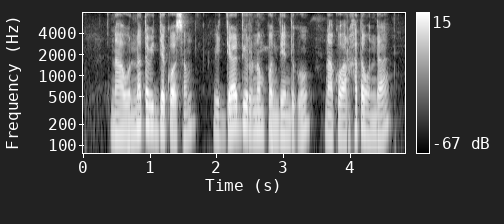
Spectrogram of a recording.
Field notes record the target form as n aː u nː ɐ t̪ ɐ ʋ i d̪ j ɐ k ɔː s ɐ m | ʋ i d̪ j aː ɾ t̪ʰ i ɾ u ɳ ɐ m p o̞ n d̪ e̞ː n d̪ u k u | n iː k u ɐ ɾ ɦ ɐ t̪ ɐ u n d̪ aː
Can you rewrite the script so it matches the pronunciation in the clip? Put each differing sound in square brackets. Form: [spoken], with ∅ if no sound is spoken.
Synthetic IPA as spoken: n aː u nː ɐ t̪ ɐ ʋ i d̪ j ɐ k ɔː s ɐ m | ʋ i d̪ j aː ɾ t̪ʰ i ɾ u ɳ ɐ m p o̞ n d̪ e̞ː n d̪ u k u | n [aː] k u ɐ ɾ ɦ ɐ t̪ ɐ u n d̪ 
